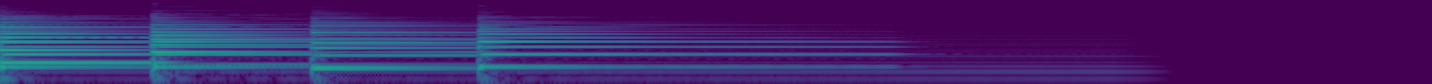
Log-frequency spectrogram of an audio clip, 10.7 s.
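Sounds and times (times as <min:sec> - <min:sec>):
piano: 0:00.0 - 0:06.7.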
